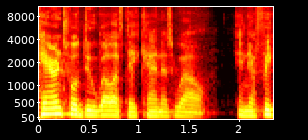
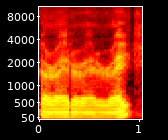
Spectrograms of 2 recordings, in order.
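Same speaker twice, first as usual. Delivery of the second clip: flat, expressionless deadpan, quieter; 4 semitones lower, 5 dB quieter than usual. Advising how to respond to someone stressed, showing the wrong way: deadpan. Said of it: "kind of like deadpan".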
